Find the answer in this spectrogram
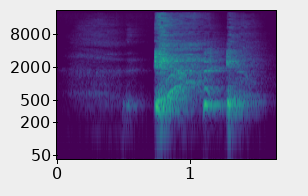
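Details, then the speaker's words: Adult woman coughing during a tarot card reading, then apologizing: a soft throat-clearing sound followed by two sharp, loud cough bursts. "Je sais que quand on écoute les vidéos et que la personne tousse en face, c'est vraiment pas agréable au niveau des oreilles, au niveau des tympans."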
